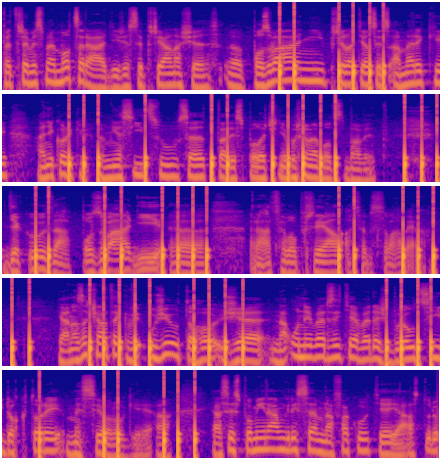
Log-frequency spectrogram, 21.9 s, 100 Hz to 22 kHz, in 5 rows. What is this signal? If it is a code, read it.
Tap code, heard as knocks on a wall, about 6 knocks a second, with speech in Czech. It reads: I LJMI JY QH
